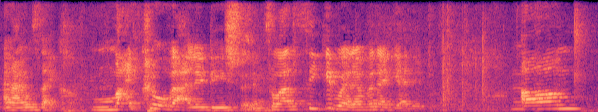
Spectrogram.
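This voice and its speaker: A woman's voice: mid-range voice, unhurried, noisy background. A woman from India in her thirties with an Indian accent, doing a self-deprecating stand-up set with ums and little laughs on a small club stage. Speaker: stand-up comic at an open mic. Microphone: mic on a stand, filmed from the room. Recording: echoey club room, voice from far off.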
